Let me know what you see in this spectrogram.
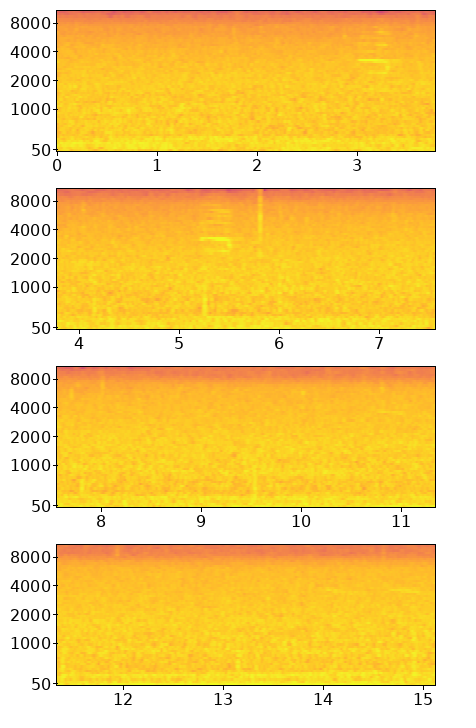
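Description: Steady rain falling, an even hiss. Two short high chirps stand out, about three and five seconds in.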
